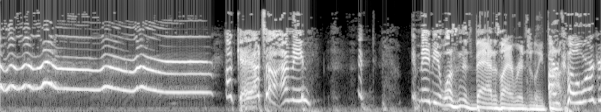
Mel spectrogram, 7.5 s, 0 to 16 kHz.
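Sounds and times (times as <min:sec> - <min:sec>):
person imitating a wolf howl: 0:00.0 - 0:02.8
speech: 0:03.0 - 0:07.4.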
